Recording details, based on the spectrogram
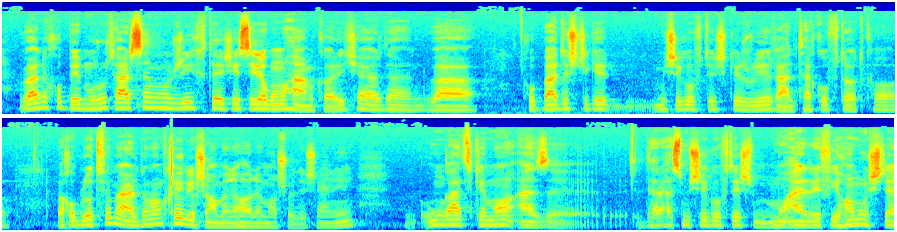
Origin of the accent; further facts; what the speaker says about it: Tabriz, East Azerbaijan, Iran; حالا ما اصالتا تبریزی هستیم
